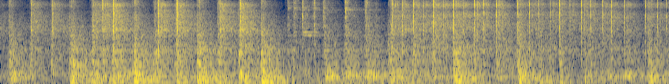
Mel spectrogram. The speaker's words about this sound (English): This is the …. The composition is called …. The … has played clubs, festivals, and private parties. But this night, it's a literary gig at the Boston Center for Adult Education.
